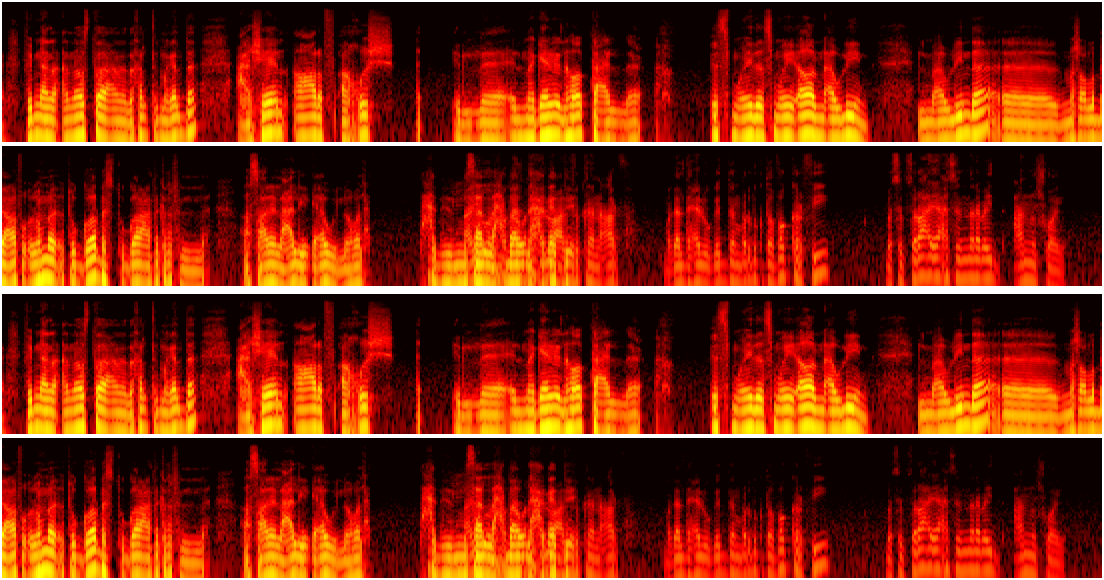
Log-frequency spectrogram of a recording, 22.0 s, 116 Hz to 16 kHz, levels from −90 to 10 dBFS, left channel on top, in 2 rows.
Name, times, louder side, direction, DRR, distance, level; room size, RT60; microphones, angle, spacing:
voice 1, 0.0-3.9 4.5-6.7 7.1-13.1 13.4-14.7 15.2-16.7, equal, 5° right, 0.5 m, -24 dB
voice 2, 15.6-17.3 17.6-19.3 19.8-21.6, left 2 dB, 40° left, 2.2 m, -39 dB
head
